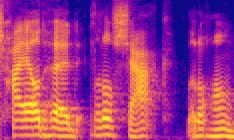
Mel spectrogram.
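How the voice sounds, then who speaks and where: A woman with a Midwestern American accent speaks at a fairly low pitch over a quiet background. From US Midwest. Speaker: podcast host. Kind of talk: podcast interview.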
